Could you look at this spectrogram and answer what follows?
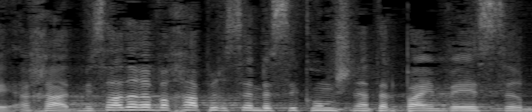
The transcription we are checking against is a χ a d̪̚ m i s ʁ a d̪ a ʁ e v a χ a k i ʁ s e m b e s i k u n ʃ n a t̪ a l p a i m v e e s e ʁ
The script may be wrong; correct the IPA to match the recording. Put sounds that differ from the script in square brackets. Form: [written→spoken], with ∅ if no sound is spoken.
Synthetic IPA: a χ a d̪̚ m i s ʁ a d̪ a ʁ e v a χ a [k→p] i ʁ s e m b e s i k u [n→m] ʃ n a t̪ a l p a i m v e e s e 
